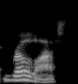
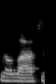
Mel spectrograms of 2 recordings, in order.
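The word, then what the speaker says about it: Roelofs: They were, and I didn't realize that, Harriet Roloffs, or I think it's pronounced Roloffs, it's R-O-E-L-O-F-S, good German word, maybe Roloffs.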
